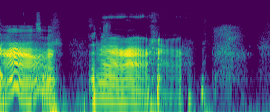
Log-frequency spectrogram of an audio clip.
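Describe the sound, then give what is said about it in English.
A dog grumbles and whines in two drawn-out, wavering vocalizations, followed by a few shorter huffs and a breathy exhale, sounding fussy and complaining. “It's just an hour and a half of just angry, I don't want to be on your lap anymore noises.”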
